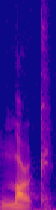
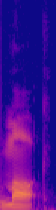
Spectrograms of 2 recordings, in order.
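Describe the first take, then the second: First: It is said in an American accent. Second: It is said in a British accent.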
